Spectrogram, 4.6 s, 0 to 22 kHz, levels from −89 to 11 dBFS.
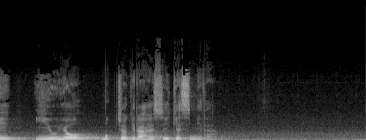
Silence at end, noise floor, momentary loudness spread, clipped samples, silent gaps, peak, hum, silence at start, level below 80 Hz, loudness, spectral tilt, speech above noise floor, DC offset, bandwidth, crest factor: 0 s; -40 dBFS; 13 LU; under 0.1%; none; -2 dBFS; none; 0 s; -44 dBFS; -19 LUFS; -6 dB/octave; 23 dB; under 0.1%; 12.5 kHz; 20 dB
